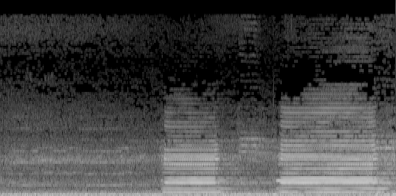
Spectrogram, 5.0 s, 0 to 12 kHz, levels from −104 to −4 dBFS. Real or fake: real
